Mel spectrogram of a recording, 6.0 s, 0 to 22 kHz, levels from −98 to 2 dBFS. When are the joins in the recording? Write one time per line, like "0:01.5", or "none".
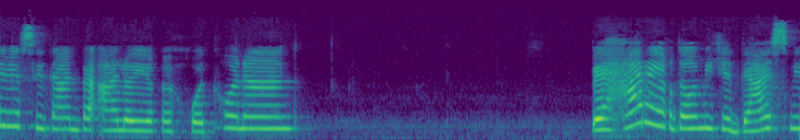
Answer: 0:01.6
